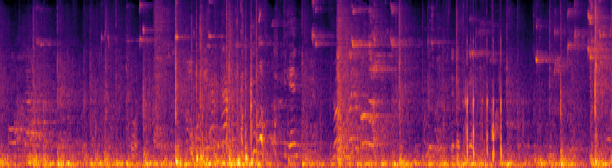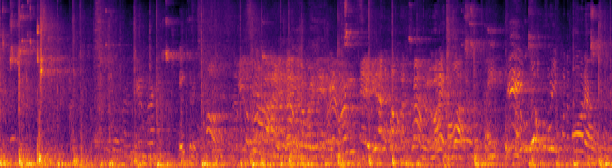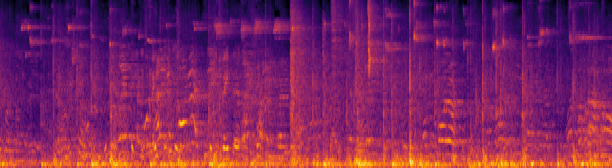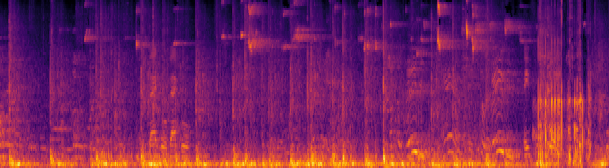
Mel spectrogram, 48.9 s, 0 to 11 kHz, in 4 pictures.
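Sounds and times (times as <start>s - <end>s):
basketballs bouncing on wood floor: 0.0s - 18.4s, 23.7s - 46.8s, 47.5s - 48.9s
players' voices: 0.0s - 48.9s
sneaker squeaks: 0.3s - 18.3s, 19.0s - 37.1s, 37.7s - 48.9s.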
